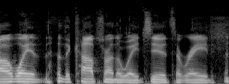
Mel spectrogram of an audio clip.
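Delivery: ordinary delivery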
